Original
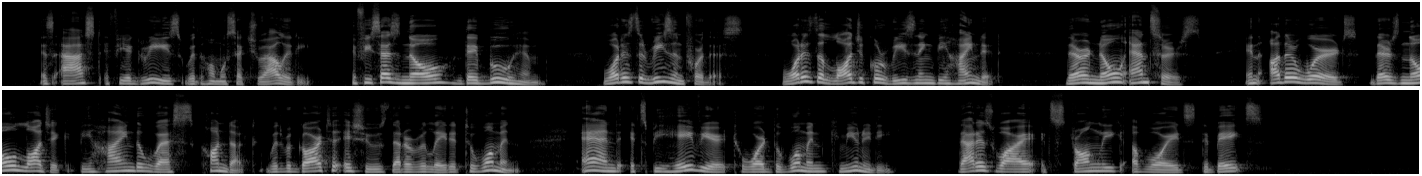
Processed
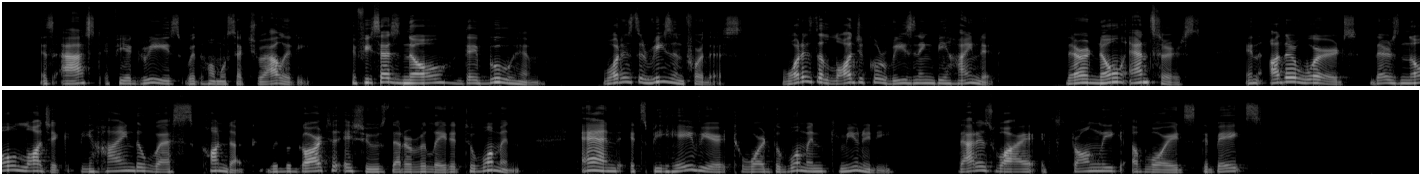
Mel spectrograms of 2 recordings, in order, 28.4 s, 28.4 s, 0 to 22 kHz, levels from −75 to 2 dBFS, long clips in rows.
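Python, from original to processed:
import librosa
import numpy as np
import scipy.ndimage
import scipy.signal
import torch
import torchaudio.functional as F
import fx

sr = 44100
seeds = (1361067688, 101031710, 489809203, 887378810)

y = fx.transient(x, sr, attack_db=3, sustain_db=-3, at=(0.64, 4.38))
y = fx.spec_expand(y, sr, power=2.2, at=(16.51, 17.16), fade=0.02)
y = fx.lowpass(y, sr, hz=2600.0, slope=12, at=(24.31, 24.93))
y = fx.peak_eq(y, sr, hz=420.0, db=-6.5, octaves=1.9)
y = fx.level_steps(y, sr, step_db=9)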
